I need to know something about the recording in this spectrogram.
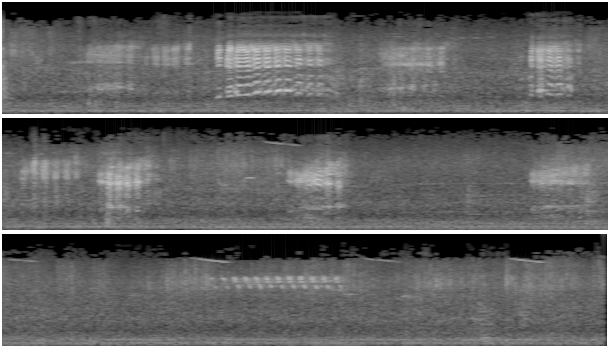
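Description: Goats bleating several times, the loudest a long wavering bleat about two seconds in, followed by shorter calls spaced a second or two apart. A steady low hum runs underneath.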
